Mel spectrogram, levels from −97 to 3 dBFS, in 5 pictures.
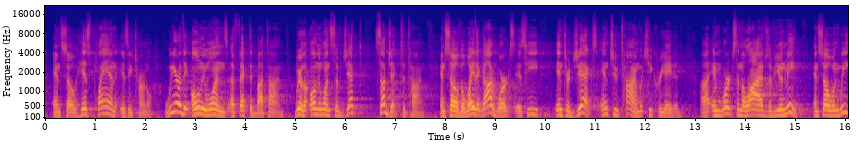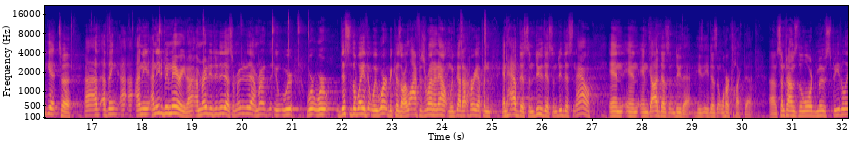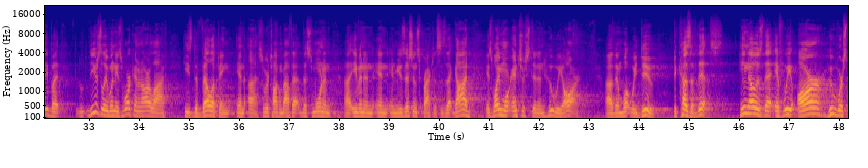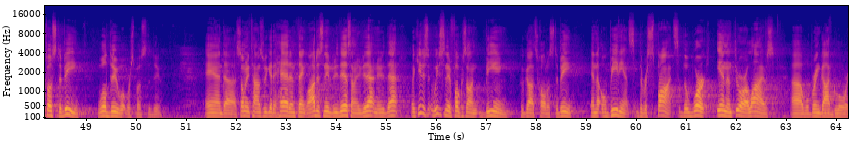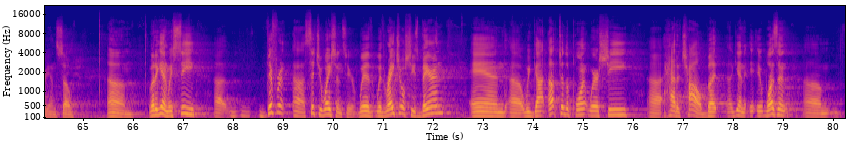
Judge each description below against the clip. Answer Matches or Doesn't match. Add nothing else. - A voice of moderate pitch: Matches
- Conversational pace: Doesn't match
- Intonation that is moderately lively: Doesn't match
